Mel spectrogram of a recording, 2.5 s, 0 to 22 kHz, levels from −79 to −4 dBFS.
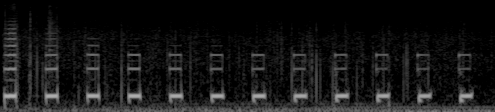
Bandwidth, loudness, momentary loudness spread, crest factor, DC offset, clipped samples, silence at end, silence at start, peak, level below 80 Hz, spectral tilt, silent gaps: over 20 kHz; -38 LUFS; 3 LU; 16 dB; under 0.1%; under 0.1%; 0 s; 0 s; -20 dBFS; -56 dBFS; -3.5 dB/octave; none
